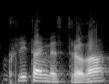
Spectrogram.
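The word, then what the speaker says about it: 클리타임네스트라: 때 이 아가멤논의 부인이었던 클리타임 네스트라라고도 하고 클리타임 메스트라라고도 해요. 그 N 발음이 약간 유음화되는 게 있어서. 그래서 이 클리타임 메스트라가 자기의 정부였던 아이기스토스와 함께 짜고 아가멤논을 죽이죠.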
